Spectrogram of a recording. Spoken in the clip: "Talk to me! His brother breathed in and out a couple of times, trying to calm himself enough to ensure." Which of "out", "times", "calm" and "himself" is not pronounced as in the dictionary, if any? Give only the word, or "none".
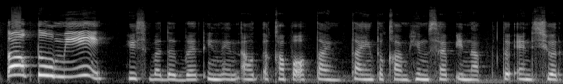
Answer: times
